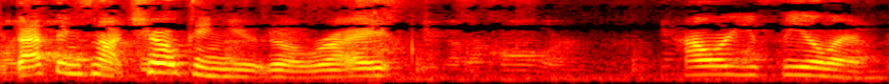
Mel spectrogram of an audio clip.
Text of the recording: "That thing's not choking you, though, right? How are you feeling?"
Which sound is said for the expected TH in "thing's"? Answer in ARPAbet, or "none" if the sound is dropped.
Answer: TH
